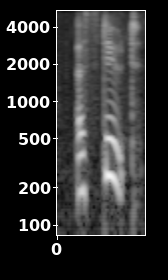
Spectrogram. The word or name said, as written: astute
